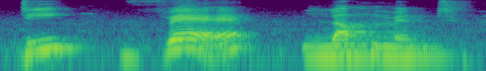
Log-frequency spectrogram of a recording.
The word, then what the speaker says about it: development: And the stress the primary stress lies on the second syllable.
